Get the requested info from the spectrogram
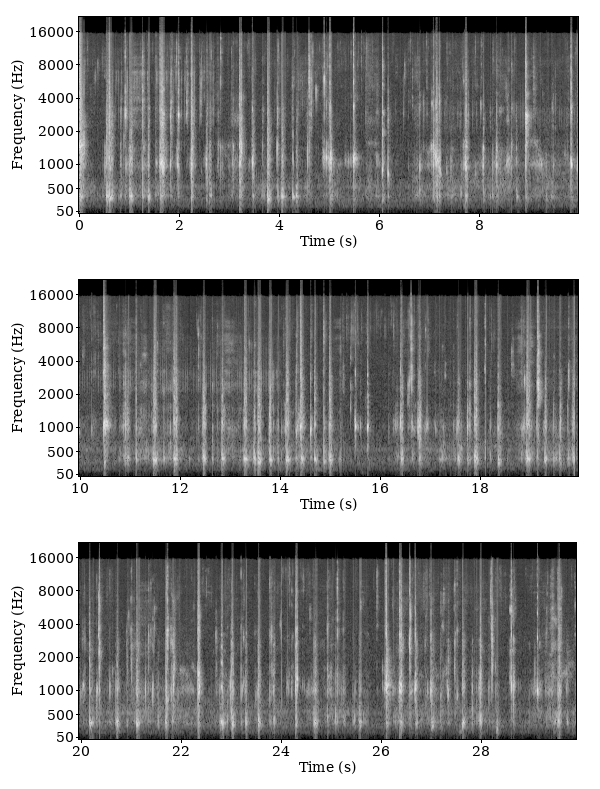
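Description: Close-up wet chewing and mouth sounds of eating chalk paste soaked in water: a dense, irregular run of sticky clicks and smacks, with fingers scraping the paste on a plate.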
